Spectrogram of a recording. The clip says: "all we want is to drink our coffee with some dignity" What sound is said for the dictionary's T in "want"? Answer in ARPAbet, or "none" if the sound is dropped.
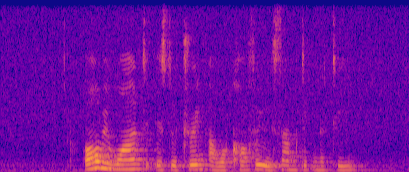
T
